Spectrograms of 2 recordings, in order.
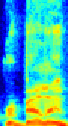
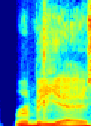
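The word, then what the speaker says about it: Rebillet: It looks like Mark Ribelli, but it's like Mark Rebier. – Rebier.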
